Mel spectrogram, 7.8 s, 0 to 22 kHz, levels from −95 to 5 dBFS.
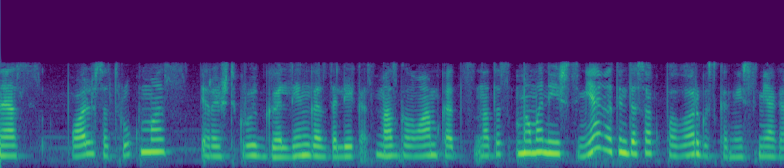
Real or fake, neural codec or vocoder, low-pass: real; none; 5.4 kHz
